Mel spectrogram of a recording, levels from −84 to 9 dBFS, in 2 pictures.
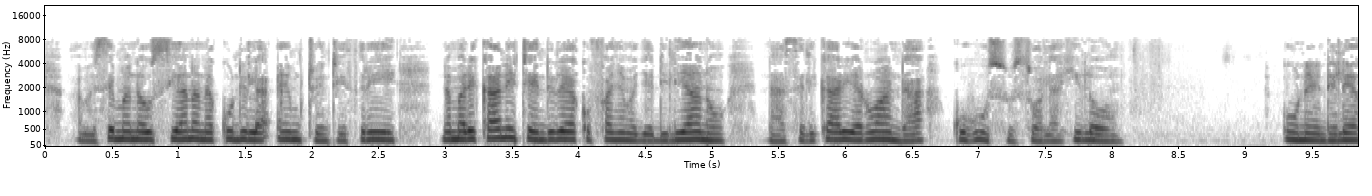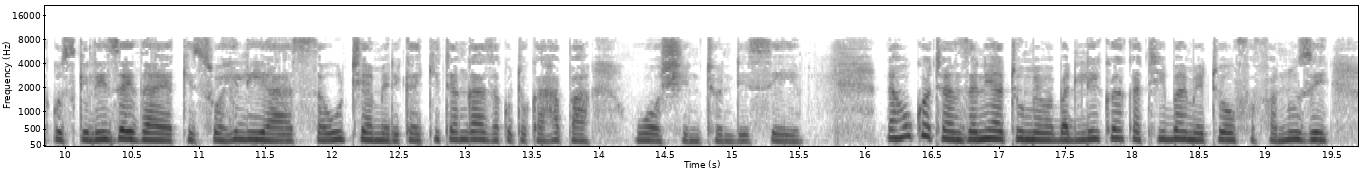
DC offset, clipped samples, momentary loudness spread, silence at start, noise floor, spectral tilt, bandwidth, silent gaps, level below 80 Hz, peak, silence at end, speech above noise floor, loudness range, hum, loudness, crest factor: under 0.1%; under 0.1%; 12 LU; 0 s; -60 dBFS; -5.5 dB/octave; 8.8 kHz; none; -58 dBFS; -2 dBFS; 0 s; 41 dB; 6 LU; none; -20 LUFS; 18 dB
